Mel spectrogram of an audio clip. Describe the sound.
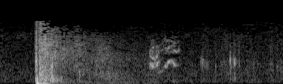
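A single gunshot fired at a small terrier on a track: one sharp, loud crack with a decaying tail, followed by quieter, fainter sounds.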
